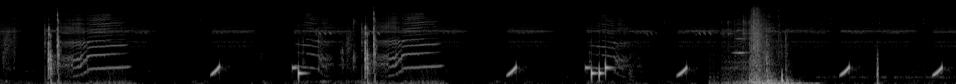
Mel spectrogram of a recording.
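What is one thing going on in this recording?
Short pops and chimes from a video game menu sound again and again.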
